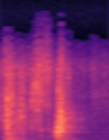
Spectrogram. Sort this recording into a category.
Sound effects > Objects / House appliances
